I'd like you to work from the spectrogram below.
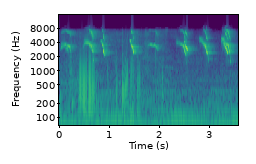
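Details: Three-week-old domestic chicks call to their owner with high, down-slurred peeps, some doubled, repeated irregularly. Lower, broader sounds are mixed in near the start.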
